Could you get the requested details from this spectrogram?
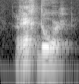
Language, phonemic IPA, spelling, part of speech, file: Dutch, /rɛɣˈdor/, rechtdoor, adverb, Nl-rechtdoor.ogg
- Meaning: straight, straight ahead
